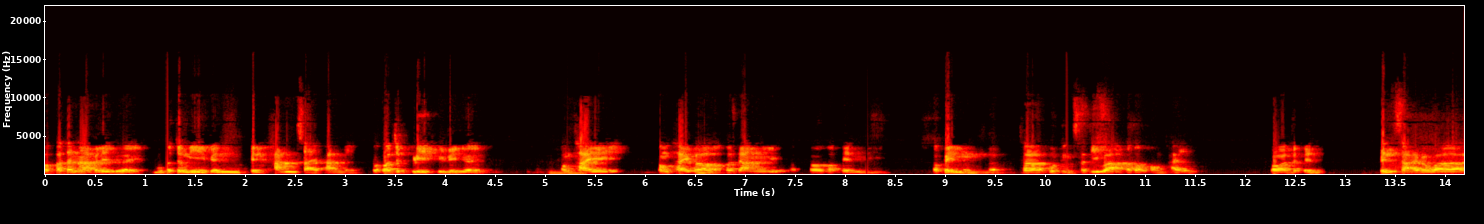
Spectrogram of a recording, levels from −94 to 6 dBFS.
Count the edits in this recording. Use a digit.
0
